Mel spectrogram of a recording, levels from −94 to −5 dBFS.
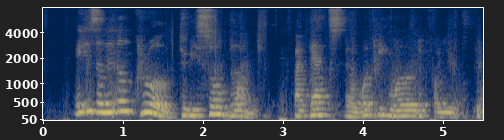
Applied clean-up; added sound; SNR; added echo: neural separator model SepFormer DNS4.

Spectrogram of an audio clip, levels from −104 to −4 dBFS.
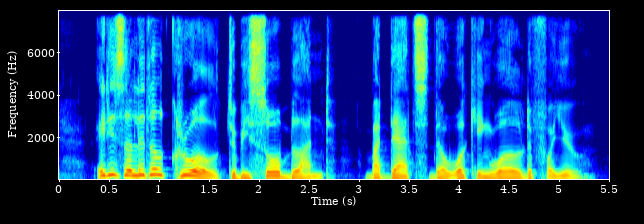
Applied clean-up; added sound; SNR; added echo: none; none; none; none.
